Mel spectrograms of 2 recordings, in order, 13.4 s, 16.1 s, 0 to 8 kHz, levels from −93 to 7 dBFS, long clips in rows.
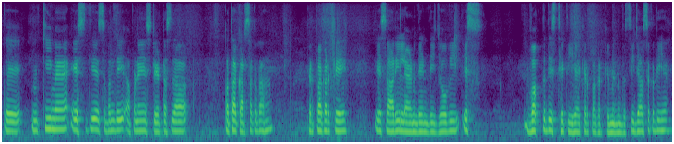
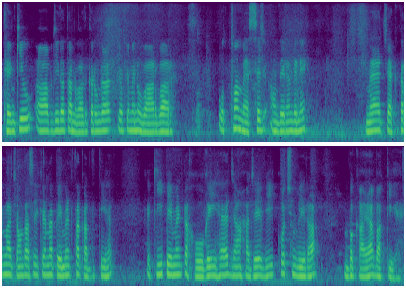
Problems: constant background noise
